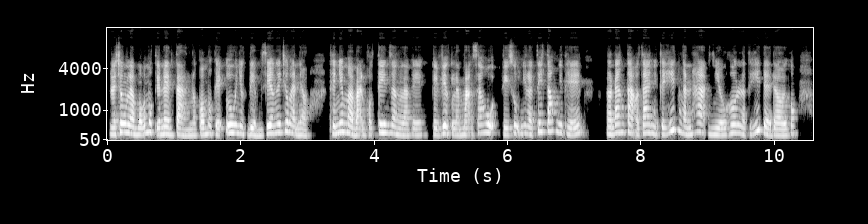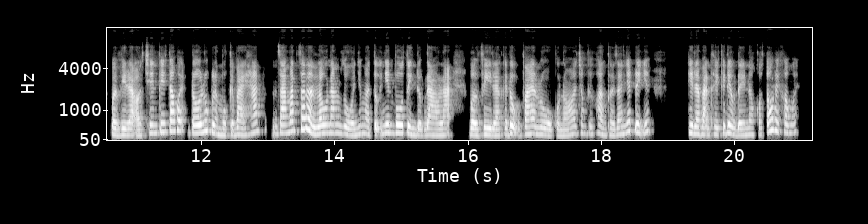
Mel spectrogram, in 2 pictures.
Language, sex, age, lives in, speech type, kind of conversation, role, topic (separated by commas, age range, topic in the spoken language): Vietnamese, female, 25-29, Vietnam, conversation, podcast, host, Bạn nghĩ mạng xã hội đang thay đổi gu nghe nhạc như thế nào?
